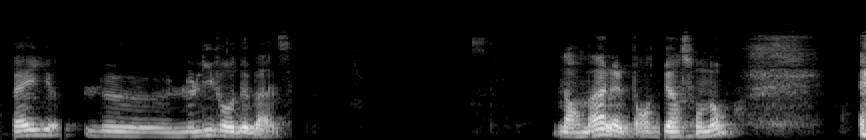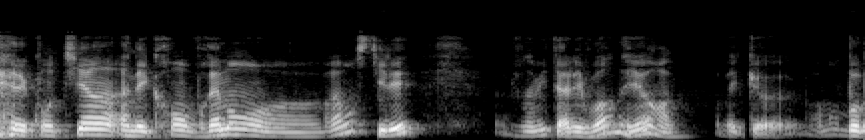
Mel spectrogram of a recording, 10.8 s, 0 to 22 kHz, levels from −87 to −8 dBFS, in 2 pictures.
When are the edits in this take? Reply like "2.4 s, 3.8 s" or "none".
3.4 s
